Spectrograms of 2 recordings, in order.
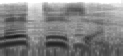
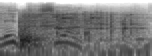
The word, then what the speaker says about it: Laetitia: la O es todo lo mismo e se pronuncia bueno es brava la e titia no lo dije bien Leticia bueno la de titia no no la es nada Leticia Leticia vos sos realmente la hermana de piñe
